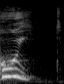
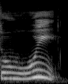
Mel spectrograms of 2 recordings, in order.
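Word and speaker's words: huit: And 8 is not wheat, it's wheat. Wheat. And 9 is neuf. It's spelled N-E-U-F.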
